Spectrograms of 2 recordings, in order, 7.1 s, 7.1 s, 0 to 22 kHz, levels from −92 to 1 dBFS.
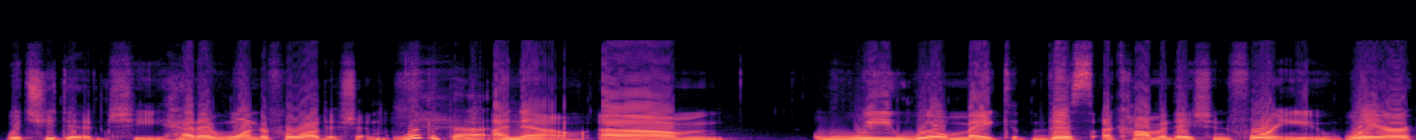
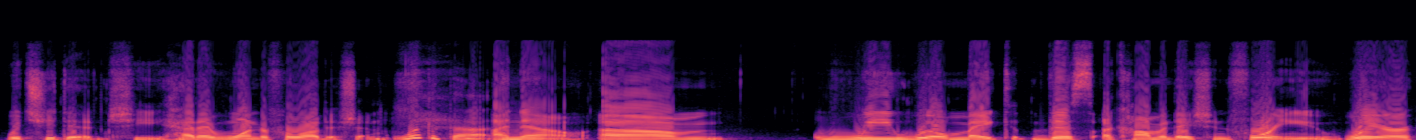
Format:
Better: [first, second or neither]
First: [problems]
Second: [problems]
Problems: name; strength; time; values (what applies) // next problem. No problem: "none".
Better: neither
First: distortion; slight; 6% of the sound clipped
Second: distortion; slight; 6% of the sound clipped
